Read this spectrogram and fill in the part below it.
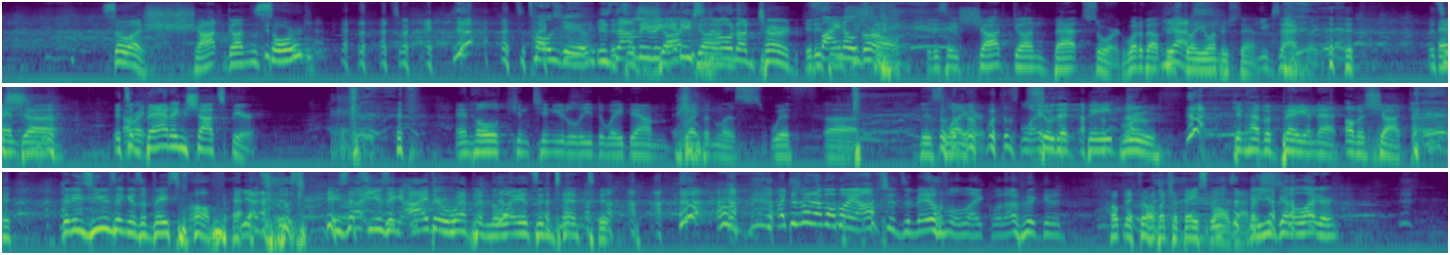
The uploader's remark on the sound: Live! | The Athenaeum | Indianapolis. The Glass Cannon Network took over the Athenaeum Theatre in Indianapolis during Gen Con 2023 for a wild night of 1920s Lovecraftian horror!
